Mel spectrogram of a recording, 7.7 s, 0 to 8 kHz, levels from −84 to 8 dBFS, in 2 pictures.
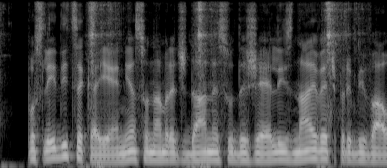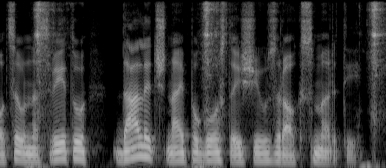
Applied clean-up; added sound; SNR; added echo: none; Rattle; 13 dB; none.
